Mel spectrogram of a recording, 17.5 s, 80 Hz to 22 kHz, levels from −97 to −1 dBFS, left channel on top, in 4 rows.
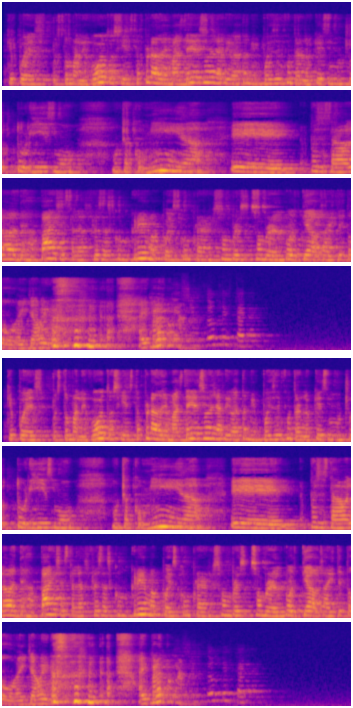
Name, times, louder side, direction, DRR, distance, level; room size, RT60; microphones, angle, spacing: voice 1, 0.0-8.0 8.2-15.1, right 1 dB, 40° right, 1 dB, 3.7 m, -27 dB
voice 2, 14.9-16.1, left 1 dB, 45° left, 0 dB, 7.4 m, -40 dB
26.0 x 24.0 x 4.6 m, 0.83 s
head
